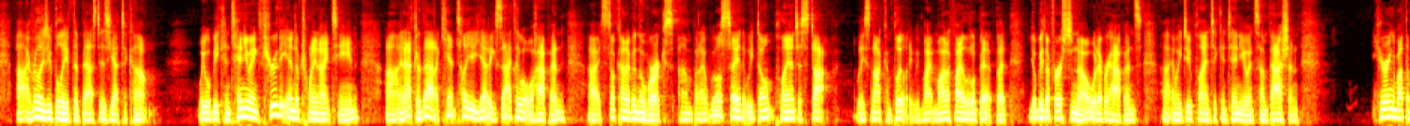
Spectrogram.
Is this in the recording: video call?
no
